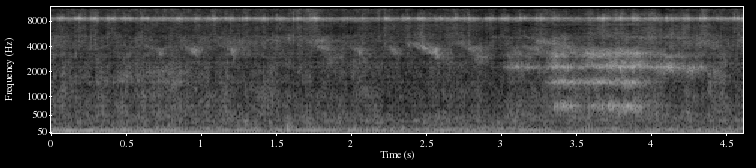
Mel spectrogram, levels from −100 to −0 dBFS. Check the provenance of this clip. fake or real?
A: fake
